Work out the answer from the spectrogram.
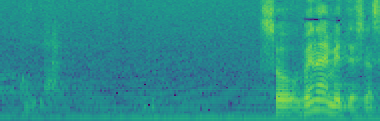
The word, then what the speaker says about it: Allah: and make an effort it is not it's Allah not Al is Allah say Allah Allah so when I made this look here it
